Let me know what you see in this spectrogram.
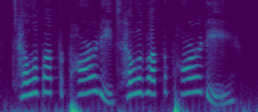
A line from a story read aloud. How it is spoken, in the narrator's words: two sleepy but eager voices cried out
